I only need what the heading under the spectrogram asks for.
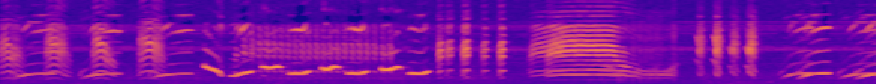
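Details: Khướu mun laughingthrush in combative song to stimulate caged birds: upslurred whistles, a quick zigzag phrase, a harsh grating burst, then more rising whistles.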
